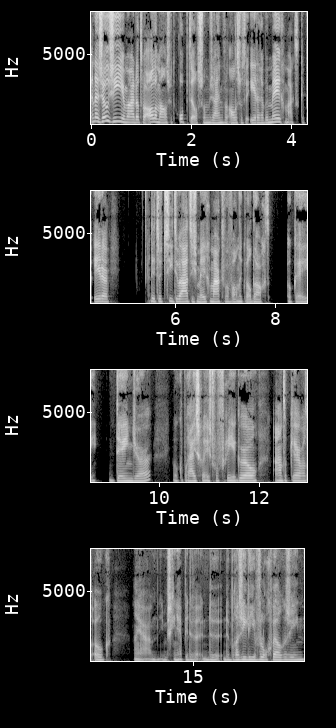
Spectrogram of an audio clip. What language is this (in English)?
Dutch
